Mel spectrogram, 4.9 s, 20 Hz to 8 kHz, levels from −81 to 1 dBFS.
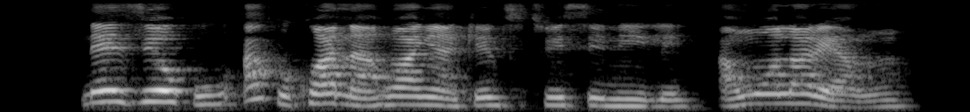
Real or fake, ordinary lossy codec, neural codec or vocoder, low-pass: real; none; none; 7.2 kHz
